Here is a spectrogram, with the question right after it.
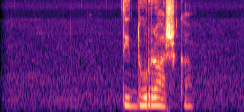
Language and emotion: Russian, neutral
